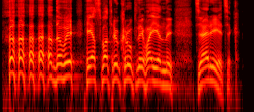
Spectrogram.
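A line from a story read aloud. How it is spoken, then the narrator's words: Guttural laughter. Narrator (Russian): Уоттон гортанно расхохотался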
